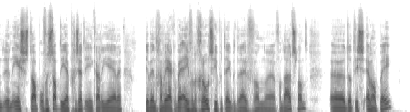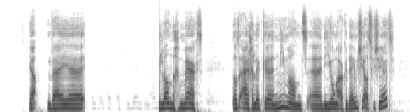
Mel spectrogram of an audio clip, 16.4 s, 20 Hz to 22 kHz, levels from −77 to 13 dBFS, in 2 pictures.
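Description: A 24-bit alignment error (too quiet) hits this speech clip from 9.89 s to 11.39 s. For that 1.49 s stretch, samples written as 24-bit integers sitting in the low bytes of 32-bit words are read back as full 32-bit integers. That pushes the level down by about 48 dB, so the passage is clean but nearly inaudible. The level falls away and returns abruptly at both edges rather than fading.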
